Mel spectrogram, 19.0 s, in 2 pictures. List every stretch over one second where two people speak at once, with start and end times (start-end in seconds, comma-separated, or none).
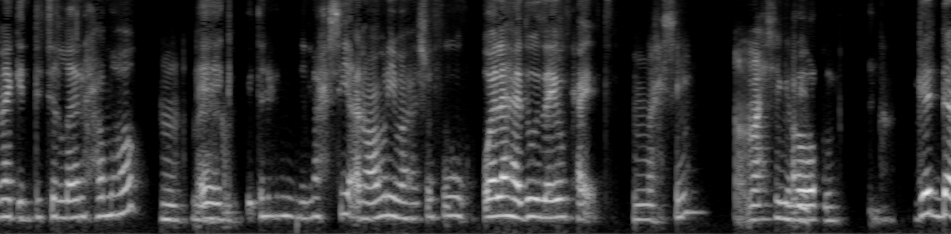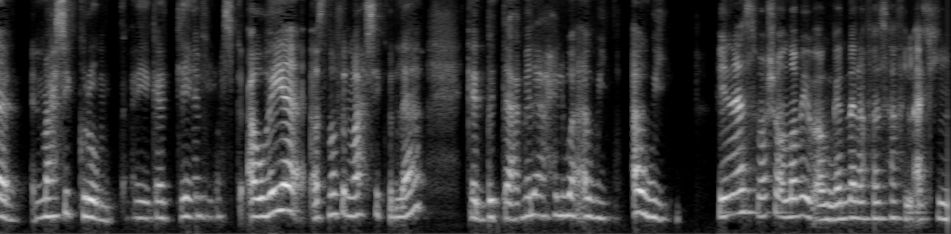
none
